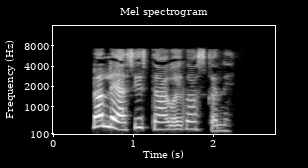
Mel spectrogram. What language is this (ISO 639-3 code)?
kln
